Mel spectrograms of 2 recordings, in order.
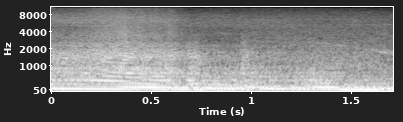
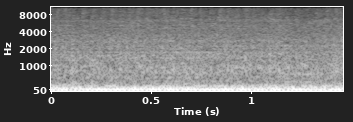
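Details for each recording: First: Widebody right-hand-drive BMW E36 on individual throttle bodies, no MAF, alpha-N re-tune, after tightening: sharp throttle blip with revs climbing quickly and dropping back cleanly, no stumble or misfire; normal revving. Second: Widebody BMW E36 on individual throttle bodies with an alpha-N tune and no MAF, idling deep and lumpy with uneven pulses. It is running rich and smoky because the throttle bodies are out of balance and need adjusting.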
